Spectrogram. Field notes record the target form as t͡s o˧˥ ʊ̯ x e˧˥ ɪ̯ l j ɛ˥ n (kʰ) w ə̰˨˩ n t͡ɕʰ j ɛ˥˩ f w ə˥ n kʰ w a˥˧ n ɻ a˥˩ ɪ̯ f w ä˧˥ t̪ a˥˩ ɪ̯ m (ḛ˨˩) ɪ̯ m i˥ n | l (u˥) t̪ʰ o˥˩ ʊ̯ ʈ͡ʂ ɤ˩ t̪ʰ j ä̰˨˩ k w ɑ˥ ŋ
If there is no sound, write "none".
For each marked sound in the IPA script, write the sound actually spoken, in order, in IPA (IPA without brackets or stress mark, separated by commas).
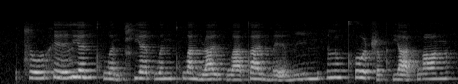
kʰ, ḛ˨˩, u˥˧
